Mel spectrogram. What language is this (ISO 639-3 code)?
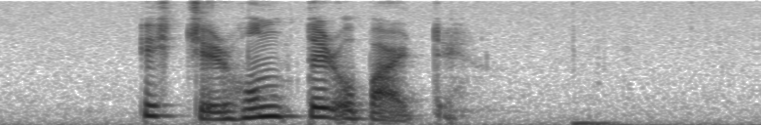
fao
